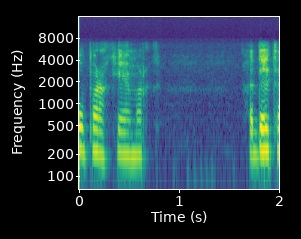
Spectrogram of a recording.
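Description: Speech only: a voice speaking two short bursts with a pause of about a second between them.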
